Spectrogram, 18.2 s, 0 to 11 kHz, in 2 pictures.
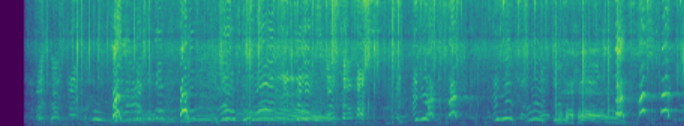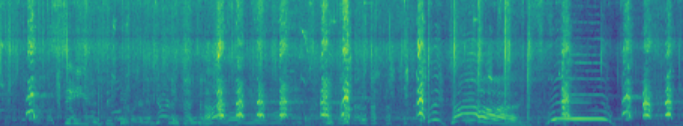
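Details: Samoyeds at a sled-dog pulling clinic at a dog museum on Sunday, March 26th, being fitted with harnesses and hooked up to pull: excited, yodel-like whines rising and falling, then bursts of sharp barks toward the end, with people talking.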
